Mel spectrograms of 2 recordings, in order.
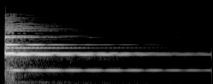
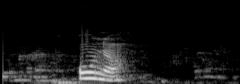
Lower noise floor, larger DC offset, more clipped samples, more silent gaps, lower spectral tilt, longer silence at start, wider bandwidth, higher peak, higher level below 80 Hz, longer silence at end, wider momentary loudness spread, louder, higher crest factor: second, -44 dBFS vs -48 dBFS; neither; neither; neither; second, 1.5 dB/octave vs -10 dB/octave; about the same, 0.05 s vs 0.05 s; first, 11.5 kHz vs 4.2 kHz; about the same, 0 dBFS vs -2 dBFS; second, -62 dBFS vs -42 dBFS; second, 0.6 s vs 1.15 s; about the same, 22 LU vs 24 LU; about the same, -14 LUFS vs -14 LUFS; about the same, 16 dB vs 16 dB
